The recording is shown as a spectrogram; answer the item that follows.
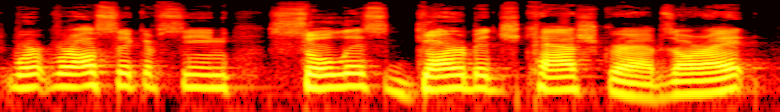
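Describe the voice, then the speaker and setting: A man's voice: on the high side, a little mellow. A man giving opinionated YouTube commentary in a muffled voice, as if through a mask, emphatic and exasperated with casual asides. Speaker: YouTube video essayist. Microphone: webcam setup. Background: music.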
